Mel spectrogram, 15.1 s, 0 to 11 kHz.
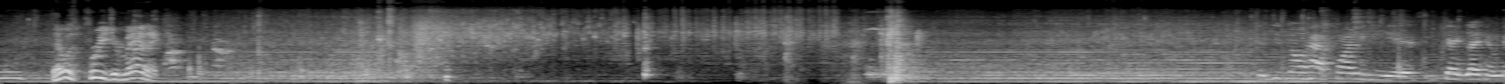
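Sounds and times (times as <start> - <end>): water running down a drain: 2.6 - 12.6.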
